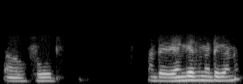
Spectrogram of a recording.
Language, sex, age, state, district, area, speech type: Telugu, male, 30-45, Telangana, Khammam, urban, conversation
